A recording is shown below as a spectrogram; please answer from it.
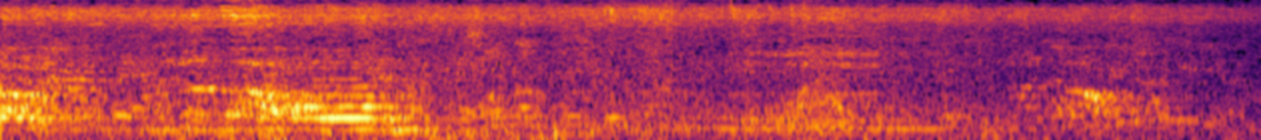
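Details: Sick cow with mucus discharge giving low, muffled moos that rise and fade repeatedly over several seconds, with background murmuring.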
